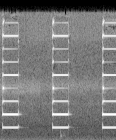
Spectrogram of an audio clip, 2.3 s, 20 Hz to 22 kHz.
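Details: Dometic 2652 RV refrigerator on a travel trailer: high, clean beeps about a third of a second long, repeating once a second, as the fridge signals its fault alarm again after attempted fixes.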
